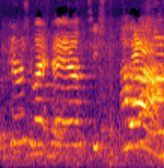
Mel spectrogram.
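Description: Young children's high-pitched voices talking, in two short bursts.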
